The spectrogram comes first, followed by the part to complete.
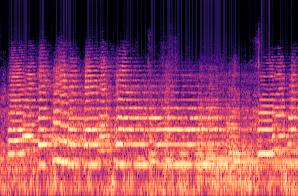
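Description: Brass instruments playing a tune in long held notes that step from one pitch to the next, with crowd noise beneath.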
